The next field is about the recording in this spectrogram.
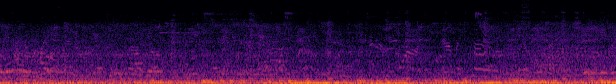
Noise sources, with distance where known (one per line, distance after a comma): music from a moving source
person or small group talking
